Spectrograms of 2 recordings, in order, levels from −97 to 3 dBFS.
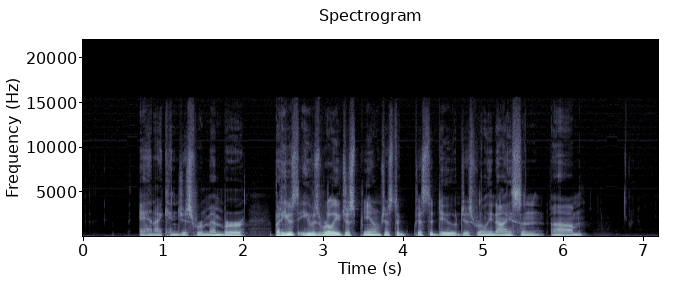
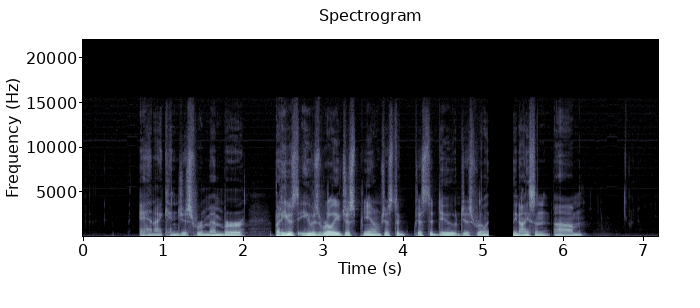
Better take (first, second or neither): first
